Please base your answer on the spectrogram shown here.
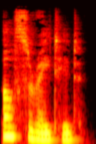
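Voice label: "ulcerated", British English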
